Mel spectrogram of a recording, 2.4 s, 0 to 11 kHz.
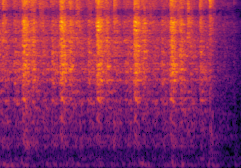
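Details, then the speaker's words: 1966 Chevy truck with a non-factory big block and Edelbrock carburetor, cranked after sitting, with fresh gasoline and a rough carb: slow, even cranking beats about three a second that catch roughly, firing up. "i stand corrected this is a nice surprise so uh it's got fresh gasoline in it i know the carburetor is a little rough"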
